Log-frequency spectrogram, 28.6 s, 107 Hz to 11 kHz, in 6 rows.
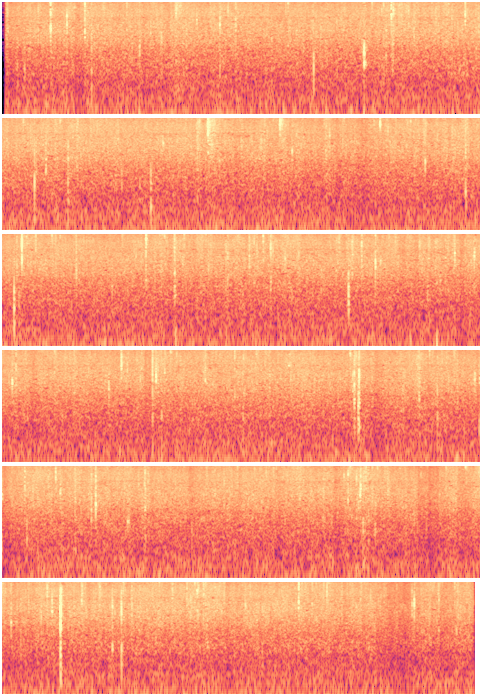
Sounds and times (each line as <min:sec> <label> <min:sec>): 0:00.0 Rain in woods,on fallen leaves 0:28.6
